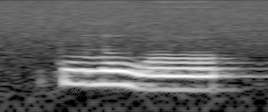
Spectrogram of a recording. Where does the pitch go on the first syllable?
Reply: high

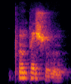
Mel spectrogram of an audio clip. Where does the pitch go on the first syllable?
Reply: high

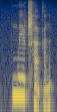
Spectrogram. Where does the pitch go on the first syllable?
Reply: high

